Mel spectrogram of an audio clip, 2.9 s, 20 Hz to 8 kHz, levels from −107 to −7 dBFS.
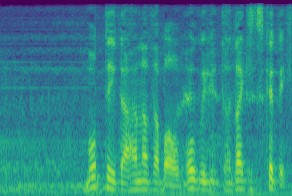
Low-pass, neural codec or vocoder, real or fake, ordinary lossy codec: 7.2 kHz; codec, 16 kHz, 2 kbps, FunCodec, trained on LibriTTS, 25 frames a second; fake; none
